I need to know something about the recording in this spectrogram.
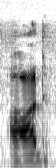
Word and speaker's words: ad: We've got daughter or son, which is Ad, AD, used to address or when speaking of one's youngling slash foundling.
